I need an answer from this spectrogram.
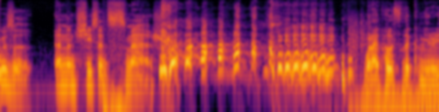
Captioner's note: laughter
